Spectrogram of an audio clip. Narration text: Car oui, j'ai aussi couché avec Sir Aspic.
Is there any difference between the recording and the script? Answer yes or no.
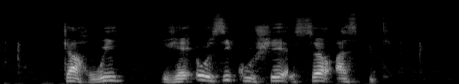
yes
